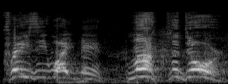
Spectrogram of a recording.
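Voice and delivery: loud, high cry of retold panic; mock alarm. Driver locking himself in from an angry pastor, mock-alarmed shout. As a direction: shout the warning, building on the second half.

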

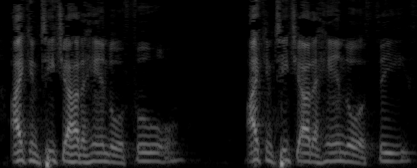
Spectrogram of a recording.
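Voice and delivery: usual speaking voice

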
